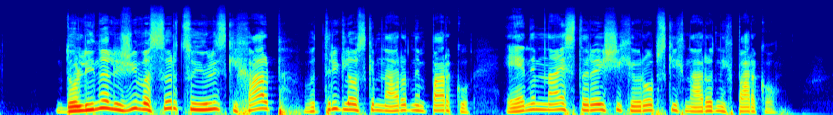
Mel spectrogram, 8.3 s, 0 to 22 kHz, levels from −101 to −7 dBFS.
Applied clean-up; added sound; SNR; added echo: none; none; none; none.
